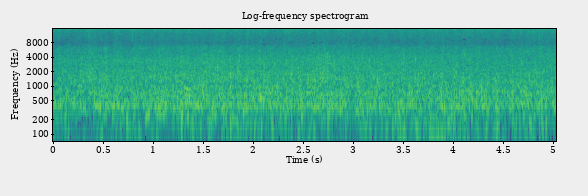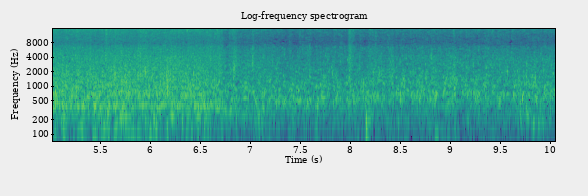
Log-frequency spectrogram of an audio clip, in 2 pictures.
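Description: Shallow mountain stream rushing and splashing over rocks in a small cascade, heard close up. It is steady, then a little quieter about two-thirds of the way through.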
